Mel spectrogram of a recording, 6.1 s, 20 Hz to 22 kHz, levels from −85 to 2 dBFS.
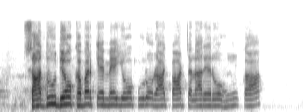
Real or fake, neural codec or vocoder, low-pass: fake; codec, 24 kHz, 3 kbps, HILCodec; 10.8 kHz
